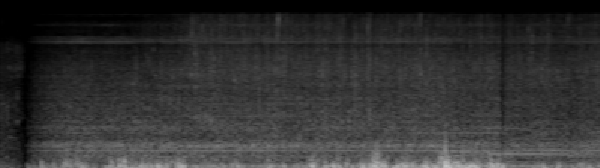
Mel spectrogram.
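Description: Wind buffeting a phone's microphone: an uneven low rumble that rises and falls in gusts.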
